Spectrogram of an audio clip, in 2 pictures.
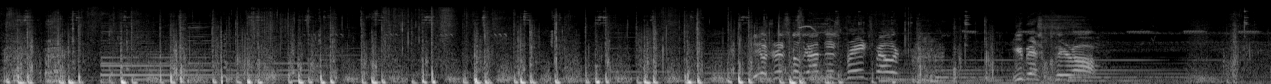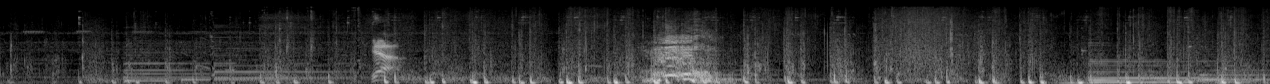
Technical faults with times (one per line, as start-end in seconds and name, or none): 2.21-2.26 broken MP3 bit reservoir
3.18-3.20 broken MP3 bit reservoir
5.50-5.53 broken MP3 bit reservoir
14.80-14.86 broken MP3 bit reservoir
16.26-16.32 broken MP3 bit reservoir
